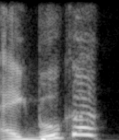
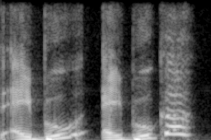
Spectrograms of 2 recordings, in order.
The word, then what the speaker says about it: Egbuka: You don't pronounce the G. It's not Egbuka. It's Egbuka.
